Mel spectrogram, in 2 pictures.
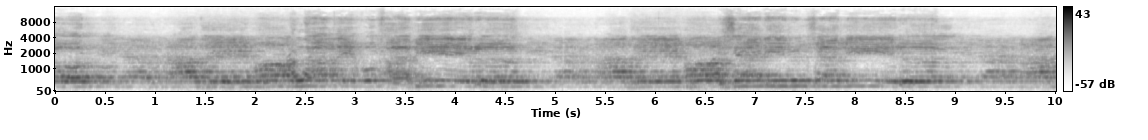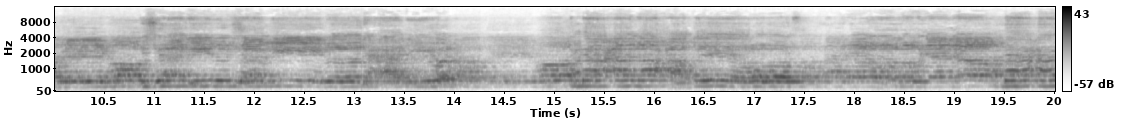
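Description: Men's voices chanting Islamic devotional praise in unison, unaccompanied, in long held melodic lines. Short breaks for breath come about every four to five seconds.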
